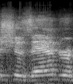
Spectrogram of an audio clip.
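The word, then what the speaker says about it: schizandra: my God you spell it's spelled differently s c h i z a n d r a is one spelling you'll find it if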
